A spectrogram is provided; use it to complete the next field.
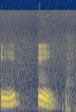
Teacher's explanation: कंठ व तालु का मेल, जिससे हमारा निकलता है ए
